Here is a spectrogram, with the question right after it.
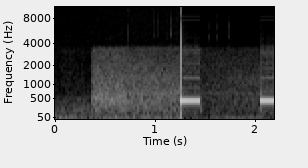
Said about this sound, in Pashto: د دې تلیفون هم قطع شو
